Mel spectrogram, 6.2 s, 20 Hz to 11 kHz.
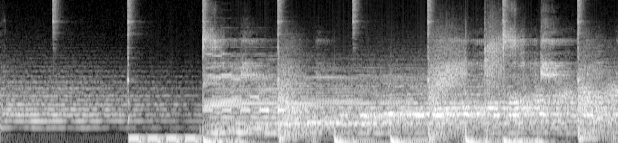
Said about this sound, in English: Sound of the 303 bubbling away in the background. Happy days.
